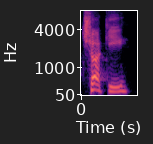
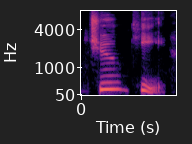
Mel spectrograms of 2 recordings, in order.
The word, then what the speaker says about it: Chucky: pronunciation uh right there it's not Chucky it's uh chi chuki um some more information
